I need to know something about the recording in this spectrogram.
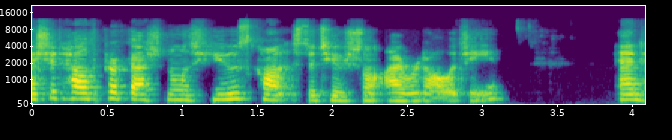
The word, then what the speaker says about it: iridology: pronounced idology not iridology it's iridology it's an iris okay and so with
